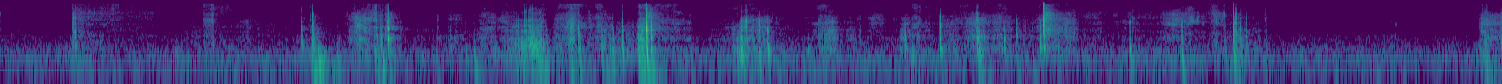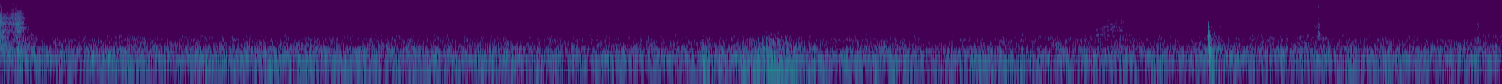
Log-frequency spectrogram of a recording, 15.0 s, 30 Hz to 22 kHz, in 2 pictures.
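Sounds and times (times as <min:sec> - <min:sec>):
paper rustling and crinkling: 0:00.3 - 0:06.4.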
